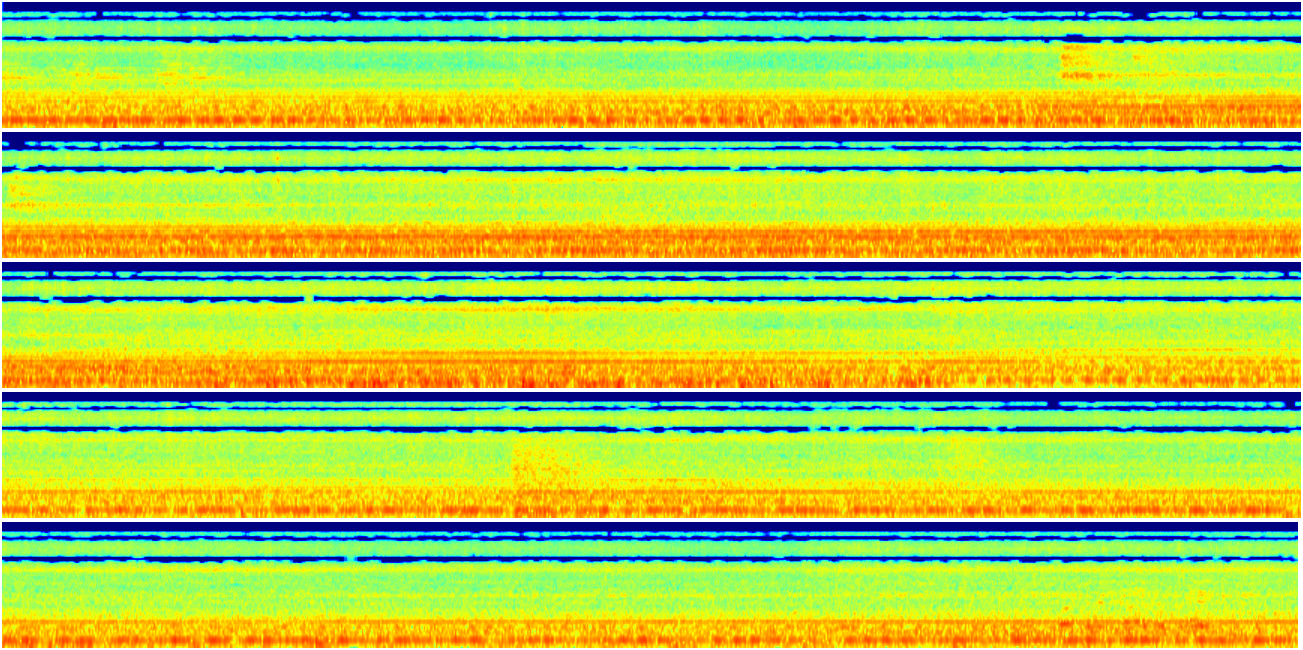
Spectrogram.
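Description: Punjab Engineering domestic aata chakki (electric flour mill) running and grinding grain, a steady hum with several steady tones held throughout and a couple of brief clicks.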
